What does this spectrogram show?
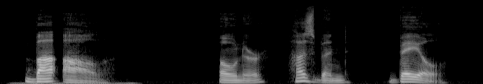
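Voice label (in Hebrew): "בַּ֫עַל", Hebrew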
